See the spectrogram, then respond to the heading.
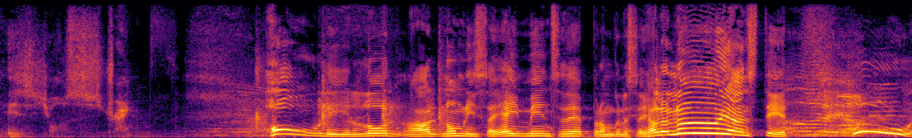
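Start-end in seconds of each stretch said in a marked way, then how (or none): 0.0-1.0 slow, breathy whisper; whispered scripture. Acted. Scripture read hushed. 4.8-6.8 leaps high on hallelujah; joyful hallelujah. Real, not acted. Exuberant shout of praise.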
